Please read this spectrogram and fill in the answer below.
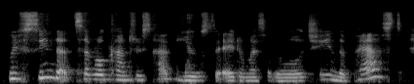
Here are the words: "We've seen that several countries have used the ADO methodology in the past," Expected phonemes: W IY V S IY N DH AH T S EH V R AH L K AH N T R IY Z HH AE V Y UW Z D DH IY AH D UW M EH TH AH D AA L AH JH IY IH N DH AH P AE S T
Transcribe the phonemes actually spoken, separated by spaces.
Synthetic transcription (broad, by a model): W IY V S IY N DH AH T S EH V R AH L K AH N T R IY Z HH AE V Y UW Z D DH IY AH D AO M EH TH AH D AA L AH JH IY IH N DH AH P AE S T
